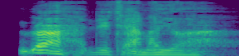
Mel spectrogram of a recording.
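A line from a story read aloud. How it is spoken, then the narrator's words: Sighing. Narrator (Russian): вздохнул Гудвин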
